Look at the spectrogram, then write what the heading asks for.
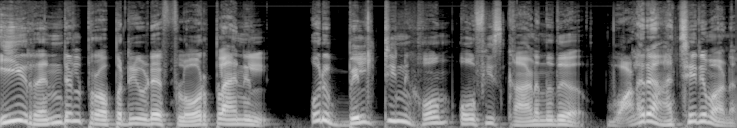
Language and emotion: Malayalam, surprised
